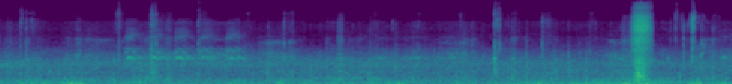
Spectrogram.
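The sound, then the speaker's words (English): Crows caw loudly from a tree overhead. Several harsh caws rise above continuous outdoor background noise, and one sharp burst comes near the end. “Perhaps you can hear the crows. I'm just supposing. They're pretty loud. The one's in the tree right above my head.”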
